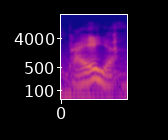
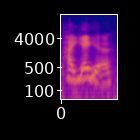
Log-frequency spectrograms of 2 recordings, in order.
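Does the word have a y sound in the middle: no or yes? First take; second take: no; yes. First: The middle has no y sound. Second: The middle has a y sound. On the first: The speaker calls it right. "It's paella, There's no extra Y or double L there" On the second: The speaker calls it wrong. "not paella"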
